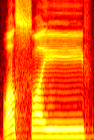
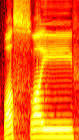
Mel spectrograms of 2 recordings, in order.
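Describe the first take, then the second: The two takes are said the same way.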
